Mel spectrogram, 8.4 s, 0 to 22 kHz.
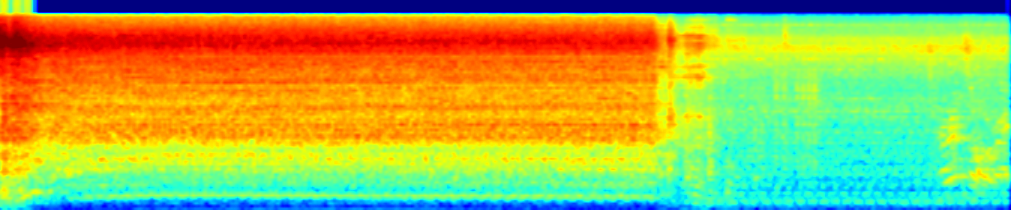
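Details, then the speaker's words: J. G. Brill gasoline motor car 120, after alternator replacement, turnover test via start valve: about five seconds of steady even cranking, no binding; engine turns freely, belts sit at an angle, water pump concern cleared. "It turns, but you see how those belts are, right? They're like on an angle."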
